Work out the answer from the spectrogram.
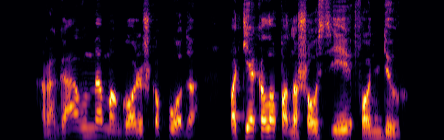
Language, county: Lithuanian, Utena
